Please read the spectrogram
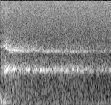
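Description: A steady high-pitched tone with a fainter tone an octave above it, held evenly and fading slightly.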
